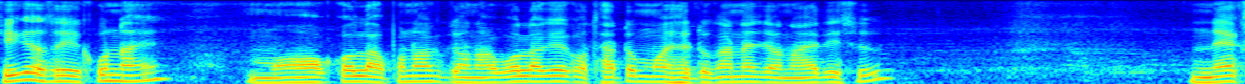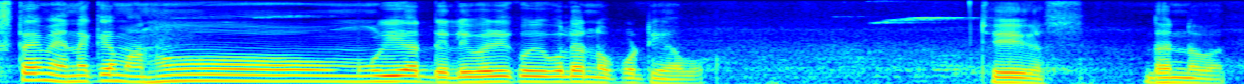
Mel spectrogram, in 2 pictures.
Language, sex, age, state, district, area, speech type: Assamese, male, 30-45, Assam, Charaideo, urban, spontaneous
